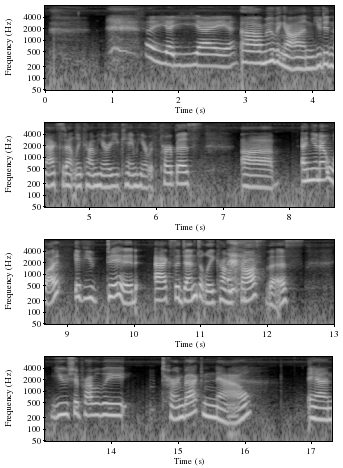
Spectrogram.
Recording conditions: sounds in the background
